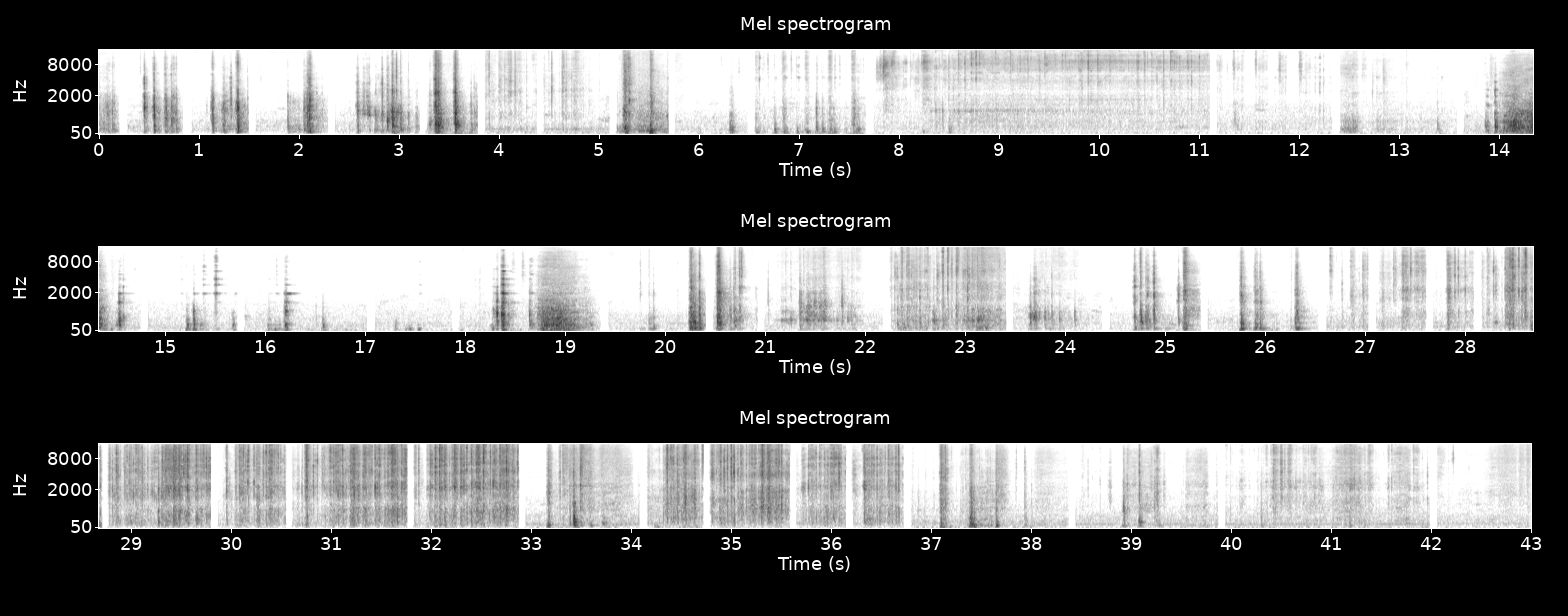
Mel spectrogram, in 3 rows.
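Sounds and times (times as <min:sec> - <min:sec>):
packaging rustling and crinkling: 0:26.7 - 0:38.0
items being set down: 0:36.5 - 0:40.5.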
